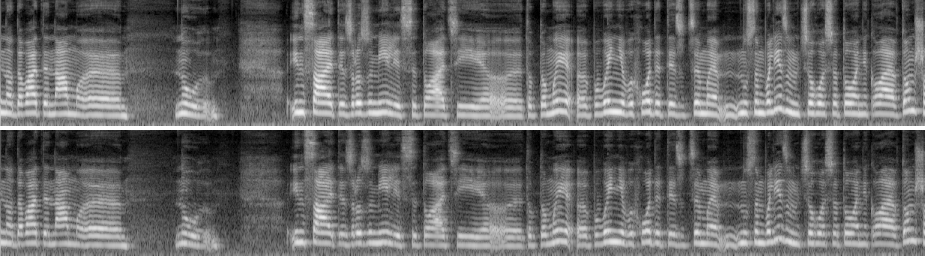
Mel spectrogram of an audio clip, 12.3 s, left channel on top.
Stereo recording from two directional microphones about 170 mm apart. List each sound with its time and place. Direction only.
0.0 s speech: 35° left (ahead or behind)
2.3 s speech: 45° left (ahead or behind)
3.8 s speech: 45° left (ahead or behind)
